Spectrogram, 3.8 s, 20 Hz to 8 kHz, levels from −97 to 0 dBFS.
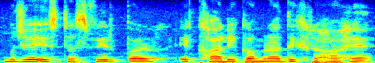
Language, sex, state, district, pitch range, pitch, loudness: Hindi, female, Arunachal Pradesh, Longding, 205-225 Hz, 210 Hz, -15 LUFS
